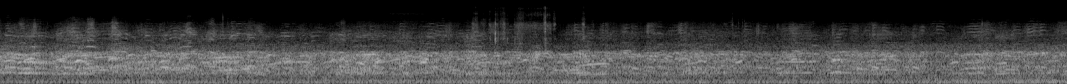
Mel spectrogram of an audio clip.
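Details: A flock of Canada geese coming in to land at dusk, their harsh honking layered into a steady chorus that carries on for about ten seconds, with a low rumble beneath.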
